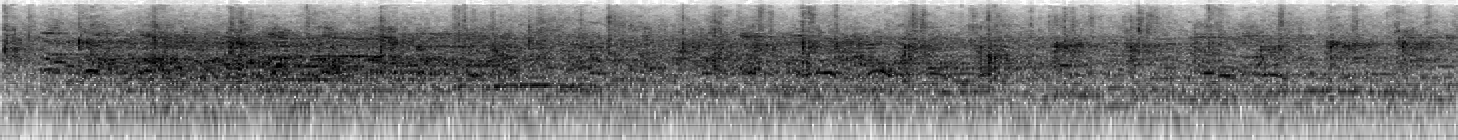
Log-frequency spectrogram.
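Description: Sustained clapping fills the whole stretch, a dense, steady patter of many hands with faint crowd murmur beneath, holding an even loudness without pause.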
